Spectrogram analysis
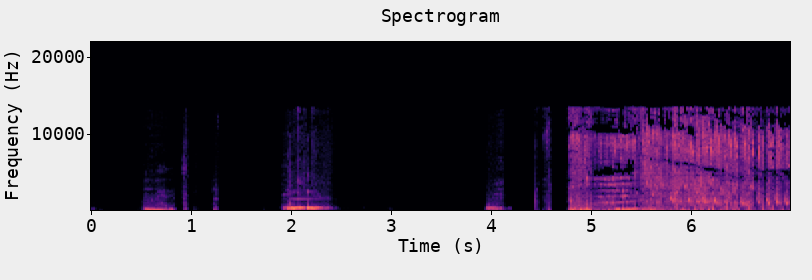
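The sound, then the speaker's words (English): A few short sips of water through the straws of water bottles, with pauses between them, then a longer, noisier stretch of slurping and gurgling. No one talks. “We both have water bottles with straws, so that might have been a little weak tea time for me.”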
